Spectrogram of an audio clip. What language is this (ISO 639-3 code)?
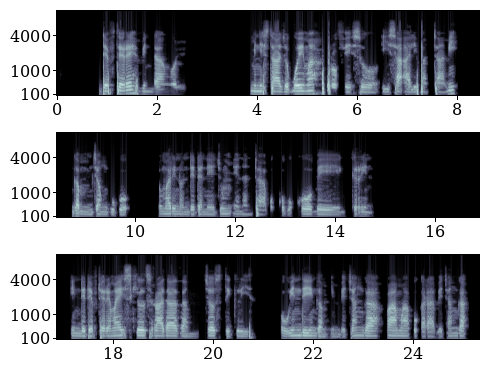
ful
